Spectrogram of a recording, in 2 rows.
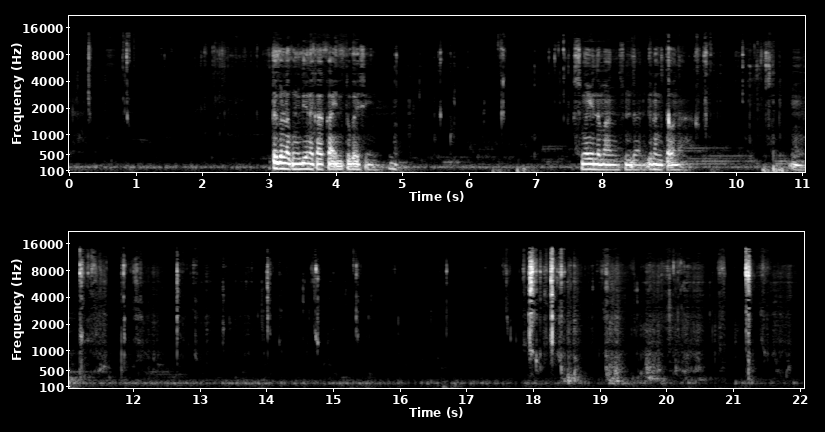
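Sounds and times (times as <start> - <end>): crunching potato snack: 2.0 - 3.6, 9.4 - 15.6, 17.6 - 22.0.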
